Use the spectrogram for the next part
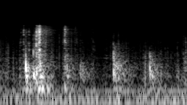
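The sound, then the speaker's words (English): A door is pushed open with a solid thunk and a brief rattle, followed by a few soft footsteps as someone steps into an attorney's office. “I got in through the door.”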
